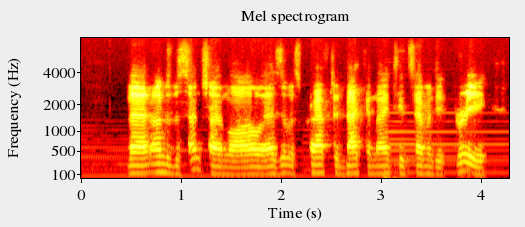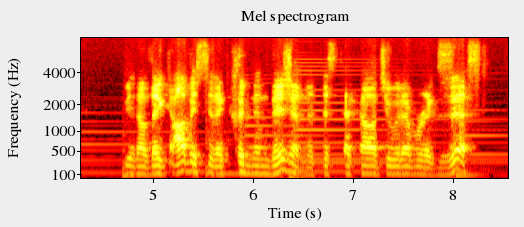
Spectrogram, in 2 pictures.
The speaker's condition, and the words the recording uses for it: None; typical speech.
